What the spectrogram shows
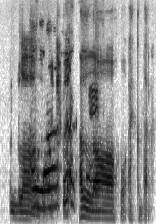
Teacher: اللہ کا نام اور اس کے اوپر زبر آئے گا تو ہم اسے موٹا کر کے پڑھیں گے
